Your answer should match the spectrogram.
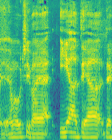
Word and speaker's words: Yamauchi: Yamauchi.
